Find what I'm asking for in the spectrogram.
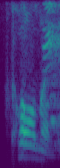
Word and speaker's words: Coleman: Coleman. C-O-L-E-M-A-N.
